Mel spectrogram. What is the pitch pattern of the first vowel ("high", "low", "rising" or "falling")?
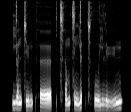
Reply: high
